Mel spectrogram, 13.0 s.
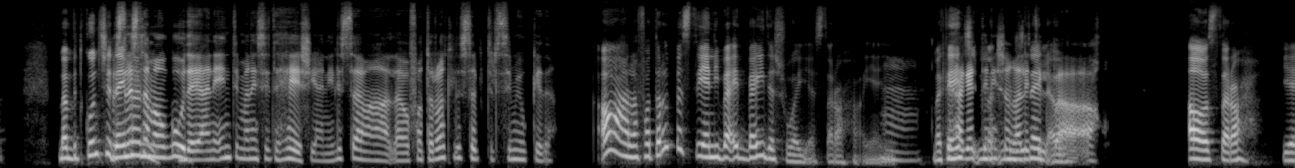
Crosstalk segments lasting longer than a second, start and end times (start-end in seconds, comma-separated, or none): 8.8-10.7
